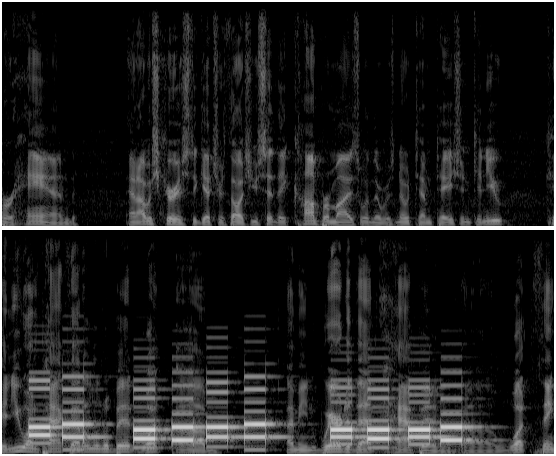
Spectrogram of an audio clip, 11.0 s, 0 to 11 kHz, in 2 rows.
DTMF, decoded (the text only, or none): 09 4289 7472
